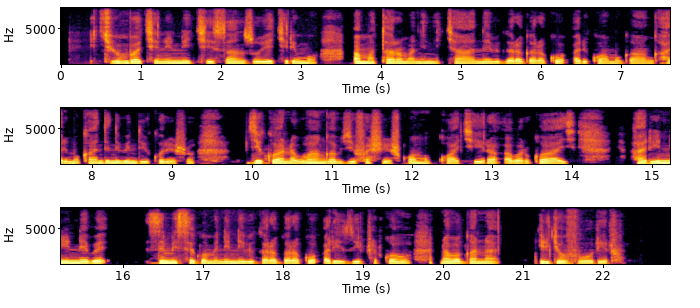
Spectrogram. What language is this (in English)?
Kinyarwanda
